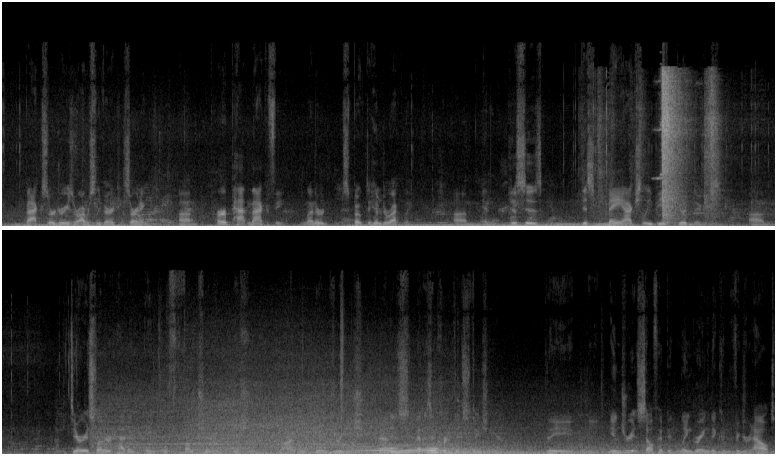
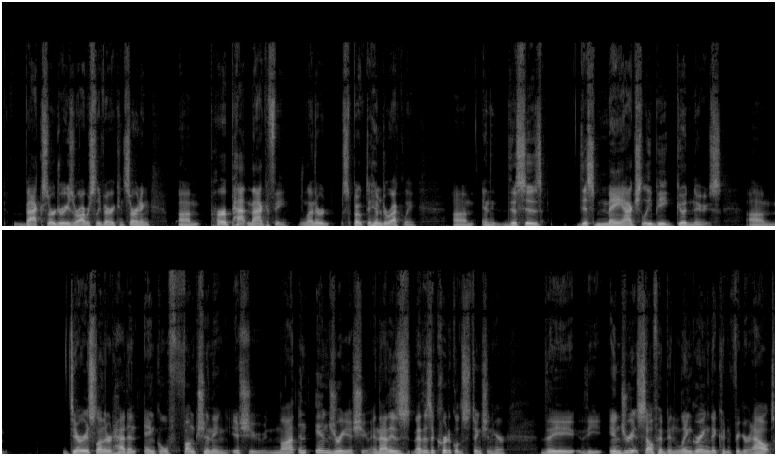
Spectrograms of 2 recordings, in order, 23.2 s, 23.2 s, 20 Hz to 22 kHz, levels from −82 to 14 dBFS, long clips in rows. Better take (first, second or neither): second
